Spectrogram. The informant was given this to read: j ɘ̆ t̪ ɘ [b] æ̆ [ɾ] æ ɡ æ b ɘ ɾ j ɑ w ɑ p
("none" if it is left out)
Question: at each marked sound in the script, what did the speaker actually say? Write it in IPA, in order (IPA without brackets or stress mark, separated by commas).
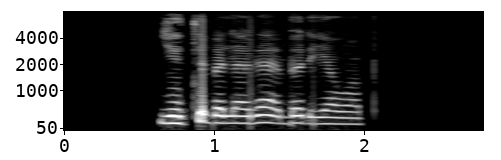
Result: b, l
